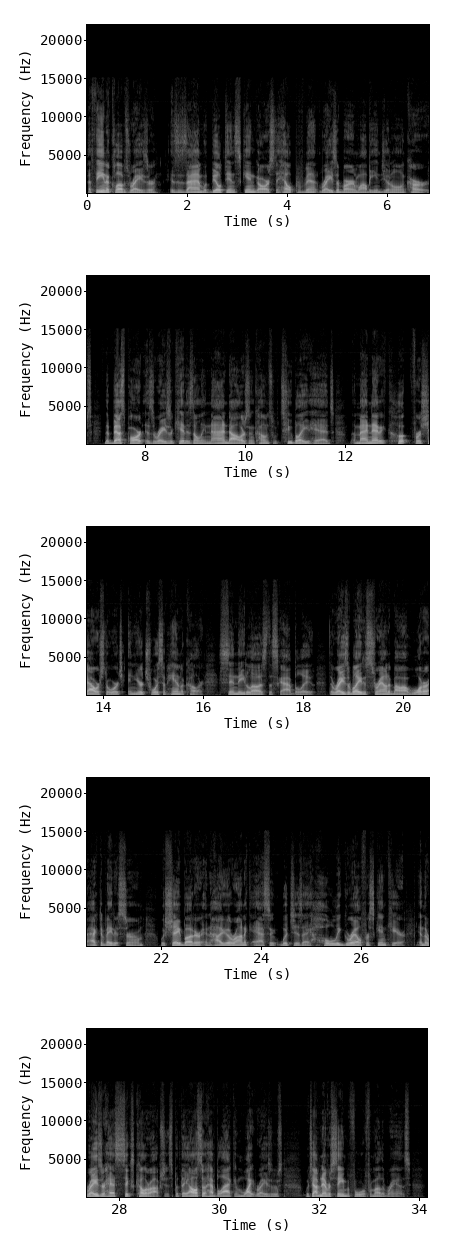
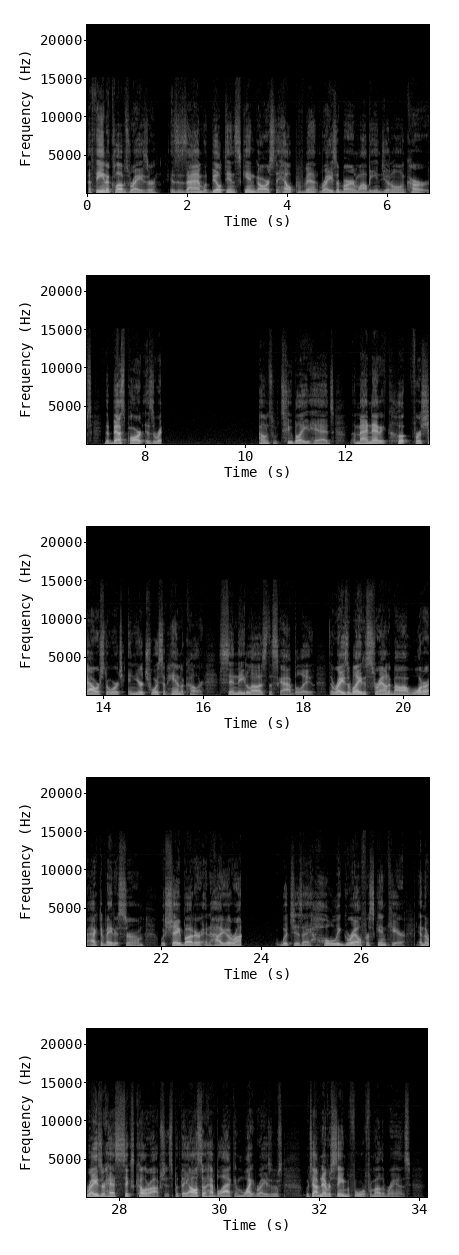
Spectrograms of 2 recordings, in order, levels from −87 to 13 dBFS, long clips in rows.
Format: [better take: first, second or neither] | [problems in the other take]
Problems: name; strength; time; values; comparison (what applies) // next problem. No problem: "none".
first | audio cutting out; at 8.5 s for 2 s and at 24 s for 0.5 s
